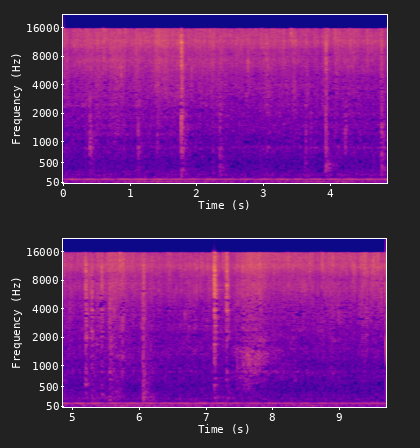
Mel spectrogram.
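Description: Spiced, half-mashed potatoes sizzling as they fry in oil in a nonstick pan, stirred and scraped with a silicone slotted spatula, which clicks against the pan now and then. This is the sauté (kosha) stage, before water is added. A steady low hum runs underneath.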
